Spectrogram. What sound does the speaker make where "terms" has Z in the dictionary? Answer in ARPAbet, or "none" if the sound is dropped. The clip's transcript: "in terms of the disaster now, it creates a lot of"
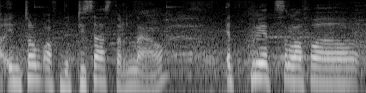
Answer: none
